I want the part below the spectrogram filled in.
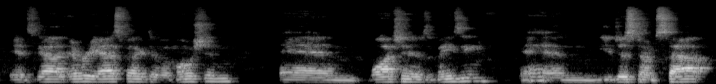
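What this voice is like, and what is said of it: Choked up, voice cracking. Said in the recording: “getting choked up? ... I am. I'm crying. ... voice cracking”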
